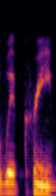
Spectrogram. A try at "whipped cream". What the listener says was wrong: you're saying it weird why are you putting so much emphasis on the H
